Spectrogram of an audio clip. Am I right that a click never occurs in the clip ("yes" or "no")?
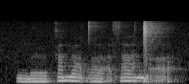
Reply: no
